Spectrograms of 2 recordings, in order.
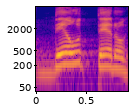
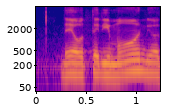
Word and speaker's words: Deuteronômio: chama números e Deuteronômio Deuteronômio que muita gente se confunde ao pronunciar de eu ter imonio deutero de nome o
